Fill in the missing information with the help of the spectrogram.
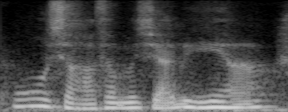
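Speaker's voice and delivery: soft imitation of a Chinese-speaking woman; hushed put-on Chinese auntie voice. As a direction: mutter mock Chinese as the auntie.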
